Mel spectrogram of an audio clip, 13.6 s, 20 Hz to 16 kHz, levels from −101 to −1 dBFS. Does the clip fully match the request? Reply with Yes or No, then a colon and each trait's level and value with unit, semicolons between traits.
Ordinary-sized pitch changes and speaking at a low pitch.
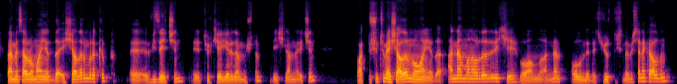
Yes: average, 3.6 semitones; low, 115 Hz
